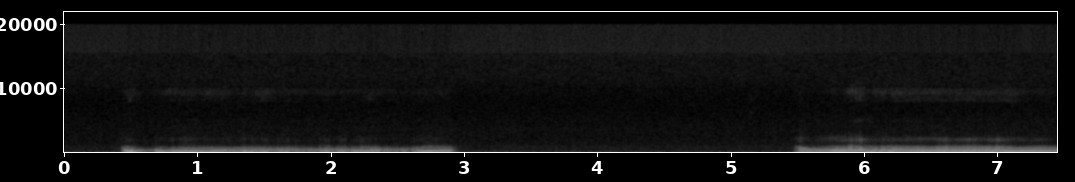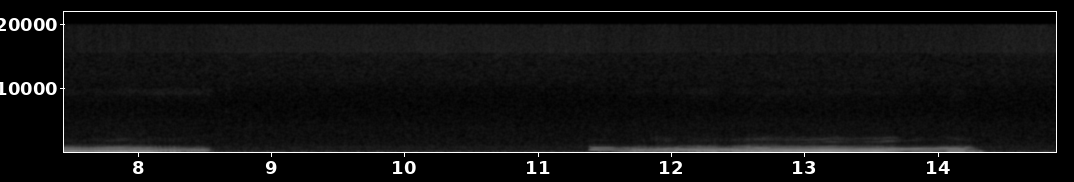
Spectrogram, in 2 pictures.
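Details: Cat snoring: three long, deep, rumbling snores in about 15 seconds, roughly 10 a minute, each with a rough, growly tone.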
